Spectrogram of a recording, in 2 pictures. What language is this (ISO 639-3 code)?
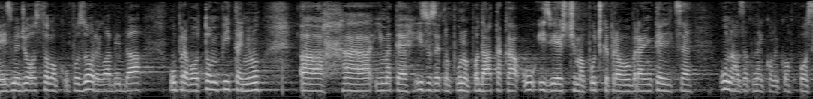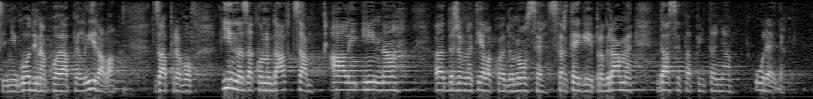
hrv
